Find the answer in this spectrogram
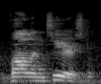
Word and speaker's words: volunteers: Các bạn cứ thấy hai chữ E đúng cuối cùng thì đa số nó sẽ trọng âm sẽ rơi vào âm tiết đó luôn.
